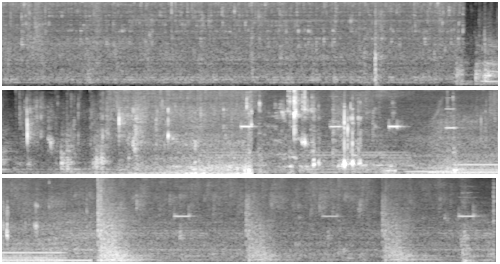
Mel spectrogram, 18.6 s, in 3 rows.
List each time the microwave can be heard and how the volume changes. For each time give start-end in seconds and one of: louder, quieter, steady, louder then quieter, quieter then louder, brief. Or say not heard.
8.7-18.5 quieter.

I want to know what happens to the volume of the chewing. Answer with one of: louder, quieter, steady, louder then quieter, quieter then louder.
louder then quieter.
